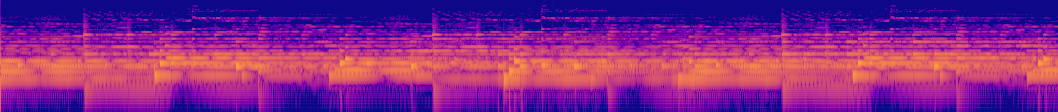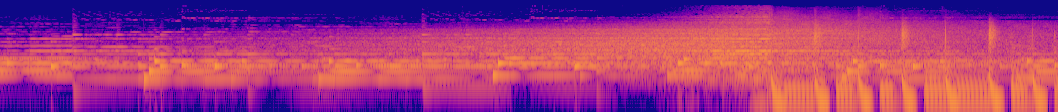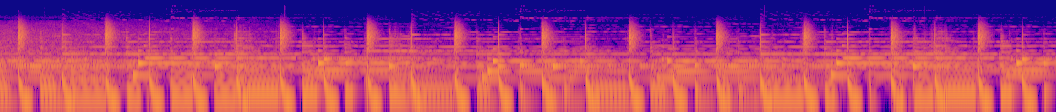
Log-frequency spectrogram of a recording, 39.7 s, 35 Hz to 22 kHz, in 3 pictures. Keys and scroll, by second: 4.6 typing, 6.9 Return, 6.9 typing, 17.3 typing, 18.7-21.6 typing, 22.7 Return, 28.9 typing, 32.2 Return, 32.2-34.6 typing, 36.6-37.3 typing.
